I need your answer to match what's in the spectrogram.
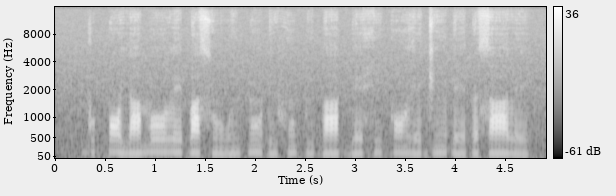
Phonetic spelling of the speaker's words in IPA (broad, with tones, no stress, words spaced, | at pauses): ɡu˧k͡pɔ˦˨ ja˨˦moː˦le˦ɓa˧ sũ˨wĩ˨k͡pũ˦˨ ɗi˨fũ˦ pi˨baː˧ ɡ͡be˧hi˦kɔ̃˦ ɣe˧ d͡ʒĩ˦ɗe˨ ɗə˦saː˦le˨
